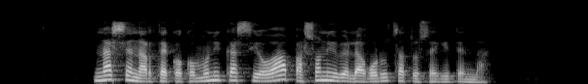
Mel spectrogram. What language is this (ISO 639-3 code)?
eus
